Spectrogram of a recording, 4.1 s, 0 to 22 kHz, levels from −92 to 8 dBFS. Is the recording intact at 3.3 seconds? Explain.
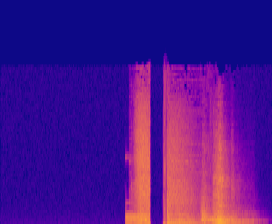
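Yes, the sound is intact at 3.3 seconds, with no dropout, click, distortion or other fault at that moment.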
